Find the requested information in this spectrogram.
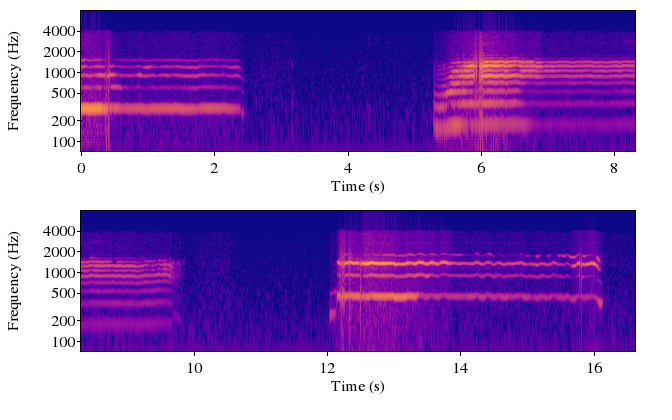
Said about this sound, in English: So what I'm going to suggest you might want to consider is start toning. And toning is just letting your body release whatever sound it feels like releasing. So as an example, you could go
